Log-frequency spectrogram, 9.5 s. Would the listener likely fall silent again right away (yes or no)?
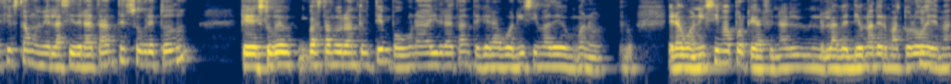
yes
